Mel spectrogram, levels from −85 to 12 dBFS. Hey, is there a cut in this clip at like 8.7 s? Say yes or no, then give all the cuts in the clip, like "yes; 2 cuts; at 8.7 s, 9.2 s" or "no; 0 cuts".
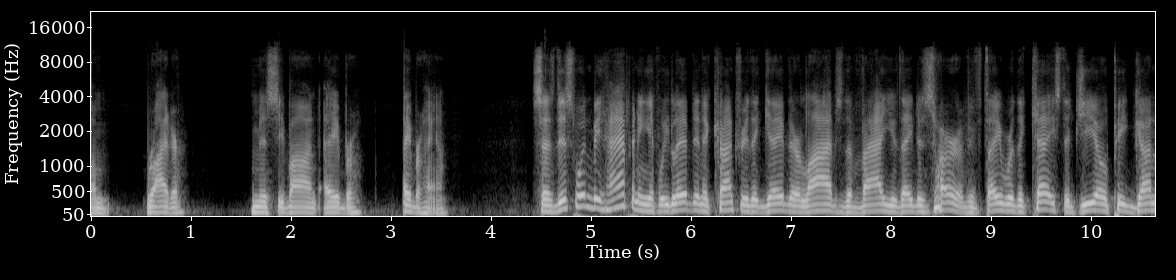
no; 0 cuts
